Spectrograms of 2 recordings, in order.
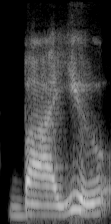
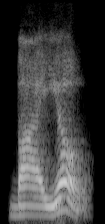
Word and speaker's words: bayou: A bayou is a southern waterway that mixes with the sea. It can be pronounced by you or bio.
